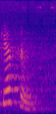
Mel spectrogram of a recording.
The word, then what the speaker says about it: castle: Yes, it's a castle. Pronounce the word after me. It's castle. Here, look, he is silent.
